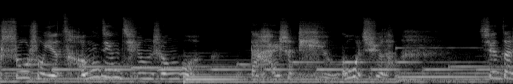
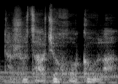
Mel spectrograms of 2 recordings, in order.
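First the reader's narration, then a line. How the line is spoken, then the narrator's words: Low pained voice. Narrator (Chinese): 叶问低痛般的压低了声音说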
